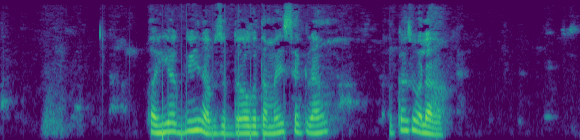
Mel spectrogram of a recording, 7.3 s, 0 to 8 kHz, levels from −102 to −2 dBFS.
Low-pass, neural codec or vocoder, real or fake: 7.2 kHz; none; real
